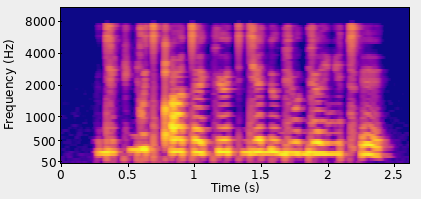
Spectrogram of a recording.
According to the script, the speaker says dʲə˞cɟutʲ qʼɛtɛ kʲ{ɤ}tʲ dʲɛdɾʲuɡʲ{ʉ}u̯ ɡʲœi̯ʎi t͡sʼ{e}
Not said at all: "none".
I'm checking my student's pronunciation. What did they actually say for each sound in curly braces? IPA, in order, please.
ə˞, ʉ, e

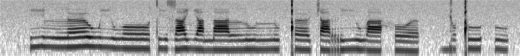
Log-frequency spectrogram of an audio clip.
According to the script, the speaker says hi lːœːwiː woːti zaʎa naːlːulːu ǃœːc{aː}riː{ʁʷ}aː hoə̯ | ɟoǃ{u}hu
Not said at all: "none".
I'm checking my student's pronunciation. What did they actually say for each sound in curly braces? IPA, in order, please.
a, w, u

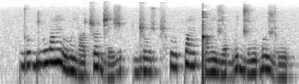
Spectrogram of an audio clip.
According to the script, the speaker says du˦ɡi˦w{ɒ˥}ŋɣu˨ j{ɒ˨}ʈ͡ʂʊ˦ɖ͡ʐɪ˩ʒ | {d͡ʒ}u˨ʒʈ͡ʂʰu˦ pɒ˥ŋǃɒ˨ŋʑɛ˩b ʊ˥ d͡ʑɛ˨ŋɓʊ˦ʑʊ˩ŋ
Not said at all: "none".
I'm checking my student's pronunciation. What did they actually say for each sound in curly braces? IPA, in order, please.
ɒ˥, ɒ˩, ɖ͡ʐ

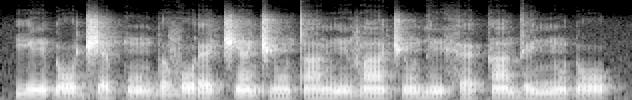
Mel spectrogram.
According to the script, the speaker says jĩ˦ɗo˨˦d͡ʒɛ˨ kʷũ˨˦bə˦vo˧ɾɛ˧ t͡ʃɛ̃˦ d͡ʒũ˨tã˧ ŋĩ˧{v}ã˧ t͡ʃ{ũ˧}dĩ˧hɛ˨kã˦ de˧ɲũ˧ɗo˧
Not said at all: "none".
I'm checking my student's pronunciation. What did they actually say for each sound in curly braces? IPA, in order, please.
v, ũ˧

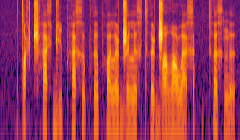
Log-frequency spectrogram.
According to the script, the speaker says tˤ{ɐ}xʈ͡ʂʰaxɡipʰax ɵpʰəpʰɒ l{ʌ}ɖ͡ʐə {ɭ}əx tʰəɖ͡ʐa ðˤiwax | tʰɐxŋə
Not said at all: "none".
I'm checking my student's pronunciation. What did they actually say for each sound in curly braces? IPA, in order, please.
ɐ, ʌ, l

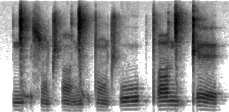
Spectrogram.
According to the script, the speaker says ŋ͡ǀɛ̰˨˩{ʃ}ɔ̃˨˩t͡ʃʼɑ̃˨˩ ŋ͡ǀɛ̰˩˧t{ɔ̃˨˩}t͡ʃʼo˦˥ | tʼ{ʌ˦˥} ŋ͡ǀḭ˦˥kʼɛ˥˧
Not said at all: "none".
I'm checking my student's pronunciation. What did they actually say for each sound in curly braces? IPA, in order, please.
ɬ, ɔ̃˨˩, ɑ˦˥

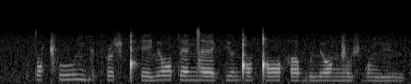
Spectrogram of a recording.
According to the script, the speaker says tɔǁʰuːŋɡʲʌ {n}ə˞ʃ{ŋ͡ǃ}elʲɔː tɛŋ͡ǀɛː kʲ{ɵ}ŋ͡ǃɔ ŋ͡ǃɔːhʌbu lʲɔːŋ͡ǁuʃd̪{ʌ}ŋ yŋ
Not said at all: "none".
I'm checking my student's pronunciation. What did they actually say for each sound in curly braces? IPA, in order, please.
t̪ʰ, ǃʰ, ɵ, ɔ

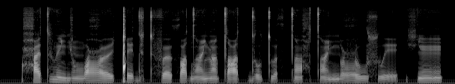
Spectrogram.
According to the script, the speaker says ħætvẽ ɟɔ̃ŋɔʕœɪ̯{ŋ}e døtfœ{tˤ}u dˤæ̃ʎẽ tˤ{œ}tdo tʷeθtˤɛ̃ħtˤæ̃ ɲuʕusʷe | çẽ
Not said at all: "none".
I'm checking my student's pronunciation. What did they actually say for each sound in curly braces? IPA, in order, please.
ǃ, θ, æ

